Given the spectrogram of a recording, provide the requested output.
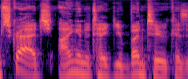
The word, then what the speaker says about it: Ubuntu: how to pronounce it there is no why at the beginning of Ubuntu he pronounces it like an Ewok Ubuntu yup job like steel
